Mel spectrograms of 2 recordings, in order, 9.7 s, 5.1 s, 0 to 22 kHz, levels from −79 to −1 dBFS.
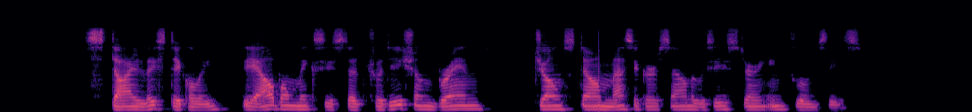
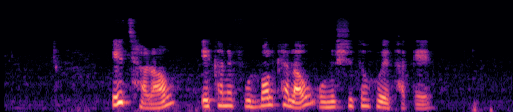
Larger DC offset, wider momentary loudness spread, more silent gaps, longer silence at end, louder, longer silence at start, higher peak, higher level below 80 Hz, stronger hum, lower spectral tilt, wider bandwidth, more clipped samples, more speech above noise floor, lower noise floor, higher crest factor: neither; second, 10 LU vs 13 LU; neither; first, 1.15 s vs 0.4 s; second, -37 LUFS vs -19 LUFS; second, 0.85 s vs 1.1 s; second, -14 dBFS vs -2 dBFS; second, -76 dBFS vs -56 dBFS; neither; second, -5 dB/octave vs -6.5 dB/octave; second, 8.2 kHz vs 11 kHz; neither; first, 49 dB vs 39 dB; first, -86 dBFS vs -57 dBFS; first, 24 dB vs 18 dB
